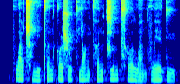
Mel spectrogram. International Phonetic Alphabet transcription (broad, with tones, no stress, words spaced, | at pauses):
pʰwä˥ʈ͡ʂʰə˨ni˨˩t̪ʰə˥n kɤ˥˧ʂu˥˩t̪ʰjɑ˥ŋt̪ʰə˥n t͡ɕi˥nt͡sʰɤ˥lwa˨˩nfwe˥ɪ̯ t̪y˥˩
